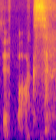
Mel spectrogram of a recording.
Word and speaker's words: SPFBO: giggle uh where's Joe he's very invested in it being pronounced spiff box so he needs be here JC it has to be pronounced that way like it has to be it must it must be which Philip is also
